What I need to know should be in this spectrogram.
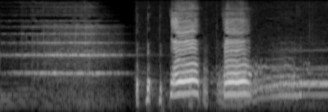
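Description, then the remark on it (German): A chicken clucks: three quick, sharp clucks followed by two loud, drawn-out squawking calls, with no one speaking. “Einem Huhn?”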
